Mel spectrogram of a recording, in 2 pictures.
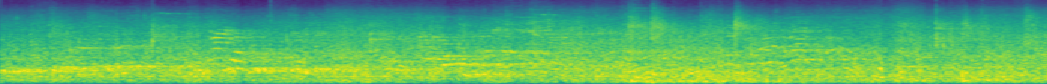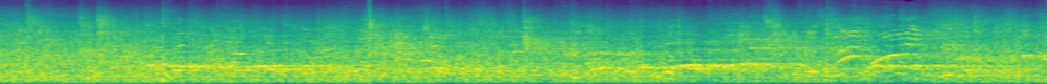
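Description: A crowd of spectators chatters and calls out in an echoing arena.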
